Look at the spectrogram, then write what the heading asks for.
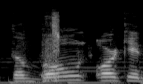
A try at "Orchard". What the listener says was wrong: Orchard not Orchid orchid's a flower Orchard is a place with tree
